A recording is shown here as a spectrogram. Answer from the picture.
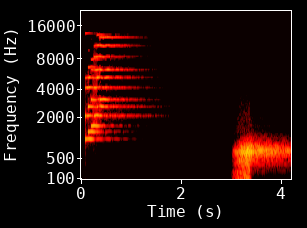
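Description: Logo-intro sound effect: a bright, metallic chime strikes once and rings out, fading over about a second. After a silent gap, a low thump and a sustained, swelling hum start about three seconds in.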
